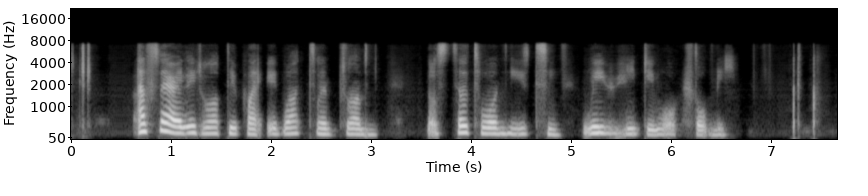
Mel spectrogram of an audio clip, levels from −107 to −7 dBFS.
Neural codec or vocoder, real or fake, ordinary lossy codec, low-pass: codec, 16 kHz, 0.5 kbps, FreqCodec, larger model; fake; none; 7.2 kHz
